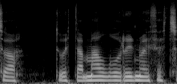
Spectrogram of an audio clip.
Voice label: "malwr", Welsh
